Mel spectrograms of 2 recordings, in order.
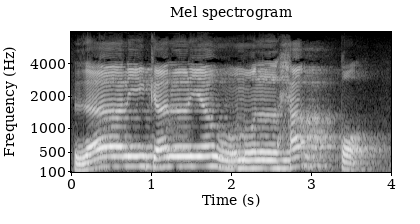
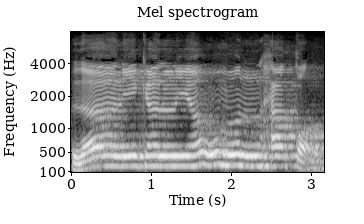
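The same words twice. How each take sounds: First: The q is doubled and pressed with force. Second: The q is said once, quickly, without pressure. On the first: "Maka ada nabr. ... Ada tasdidnya ya dibaca" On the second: "Kalau enggak ada tasdid baca gimana?"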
